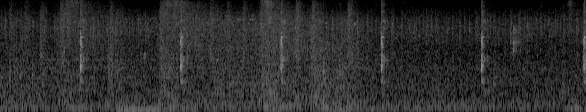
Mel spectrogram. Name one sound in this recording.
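A countdown timer beeps once every second.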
